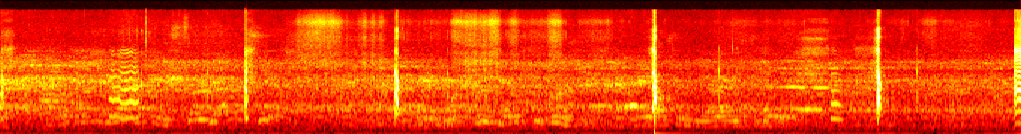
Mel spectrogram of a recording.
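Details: Infant hiccups: four brief sharp hiccup clicks spaced irregularly over about eight seconds, with soft infant fussing sounds and faint room noise.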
